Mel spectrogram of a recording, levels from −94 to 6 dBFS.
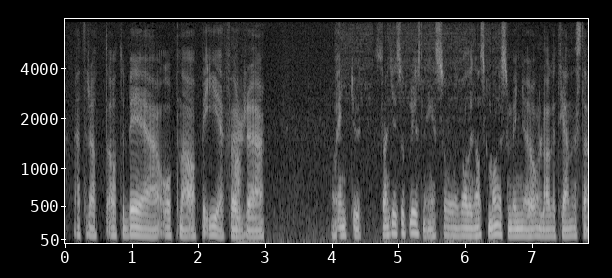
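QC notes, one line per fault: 3.97–4.32 s, 4.63–5.66 s, 6.28–6.61 s, speech suppressed in double talk: the speech dips about 5 dB, and up to about 15 dB in the middle stretch. The likely cause is the echo canceller turning down the near talker while both sides speak.
4.17–4.6 s, 5.0–5.18 s, 5.84–6.38 s, echo leak: a faint copy of the speech, about 30 dB down, returns 470 ms late. This is likely loudspeaker echo that the canceller left unremoved.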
